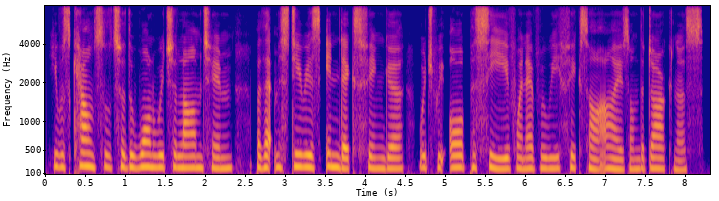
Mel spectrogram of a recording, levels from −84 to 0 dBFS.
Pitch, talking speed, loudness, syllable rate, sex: 195 Hz, 190 wpm, -19 LUFS, 5.3 syllables/s, female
